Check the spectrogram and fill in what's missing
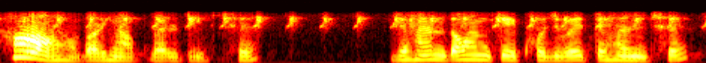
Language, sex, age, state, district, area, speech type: Maithili, female, 60+, Bihar, Araria, rural, conversation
